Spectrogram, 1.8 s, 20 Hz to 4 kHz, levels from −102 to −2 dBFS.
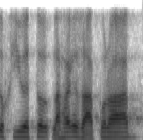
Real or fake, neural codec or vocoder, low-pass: fake; codec, 24 kHz, 0.9 kbps, WavTokenizer, medium speech release version 1; 3.6 kHz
